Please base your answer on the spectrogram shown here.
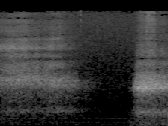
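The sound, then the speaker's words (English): Heavy breathing from a man speaking about George Floyd's death: a faint, drawn-out breath fades, then a short, louder, snort-like breath follows, with no talk. “You may hear me breathe quite a bit through this episode.”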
